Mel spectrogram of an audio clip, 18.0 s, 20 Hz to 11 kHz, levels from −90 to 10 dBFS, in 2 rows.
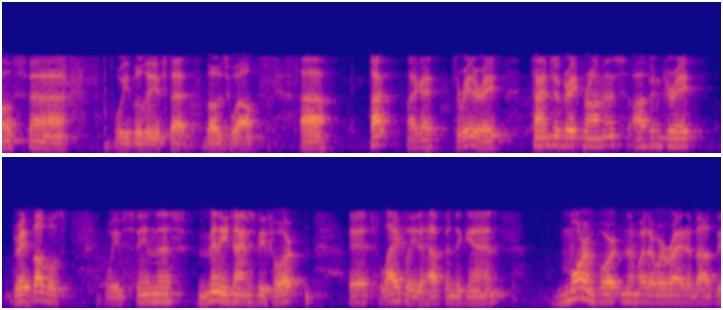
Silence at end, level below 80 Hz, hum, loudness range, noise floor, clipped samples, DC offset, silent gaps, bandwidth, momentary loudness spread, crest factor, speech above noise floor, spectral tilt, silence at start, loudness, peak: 0 s; -68 dBFS; none; 3 LU; -58 dBFS; under 0.1%; under 0.1%; none; 4 kHz; 14 LU; 22 dB; 34 dB; -10 dB/octave; 0 s; -25 LUFS; -4 dBFS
